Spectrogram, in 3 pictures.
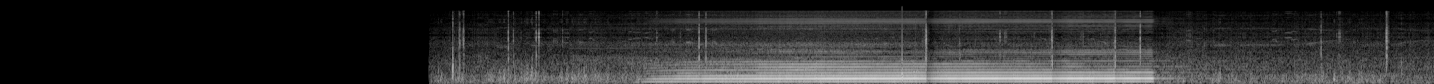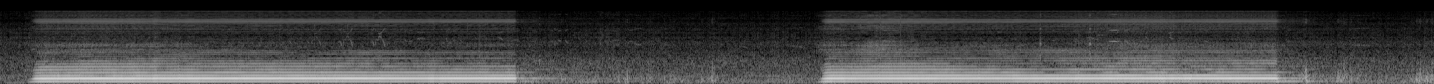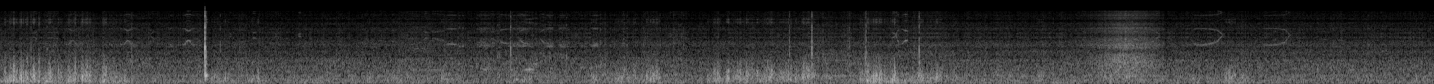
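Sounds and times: ship's horn long blast: 6.3s - 12.5s, 14.6s - 30.5s.

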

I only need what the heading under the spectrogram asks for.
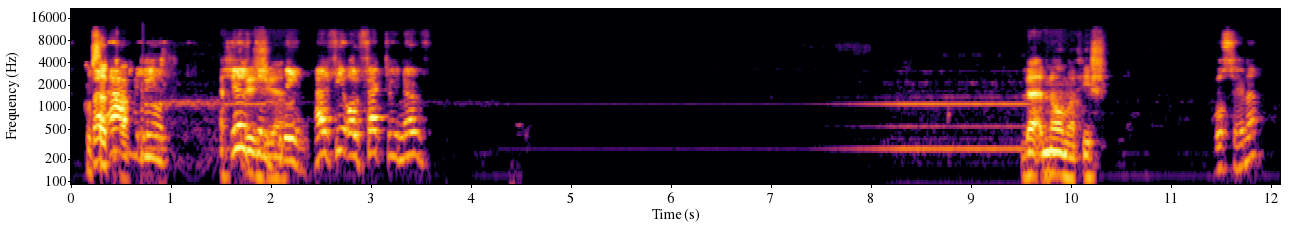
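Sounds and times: steady pitched tone: 0.0s - 4.6s, 7.2s - 10.4s.

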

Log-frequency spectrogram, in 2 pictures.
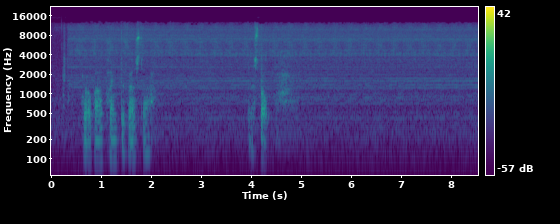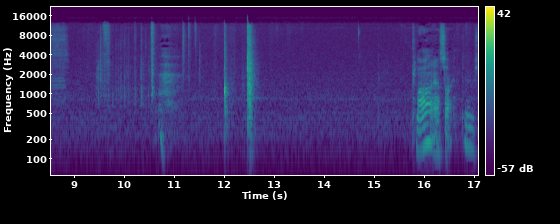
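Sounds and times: label printer whirring: 0.2s - 8.9s
rustling and handling: 9.3s - 10.6s.

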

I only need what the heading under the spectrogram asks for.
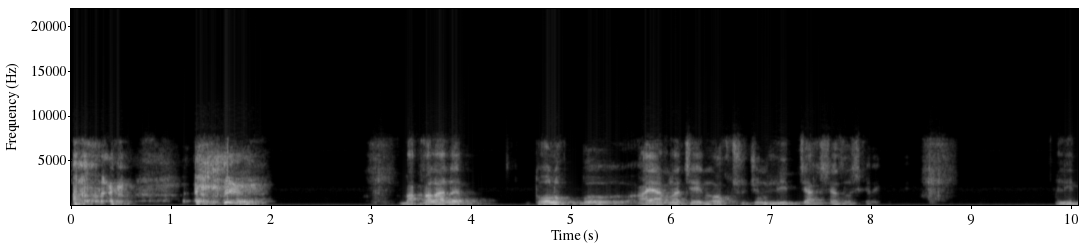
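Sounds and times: man coughing: 0.0s - 2.0s.

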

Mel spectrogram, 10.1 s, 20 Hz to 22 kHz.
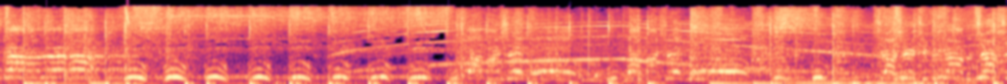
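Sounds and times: heavy bass drum thumps: 0.1s - 6.7s
hooting tone rising and falling: 1.3s - 8.8s.

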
